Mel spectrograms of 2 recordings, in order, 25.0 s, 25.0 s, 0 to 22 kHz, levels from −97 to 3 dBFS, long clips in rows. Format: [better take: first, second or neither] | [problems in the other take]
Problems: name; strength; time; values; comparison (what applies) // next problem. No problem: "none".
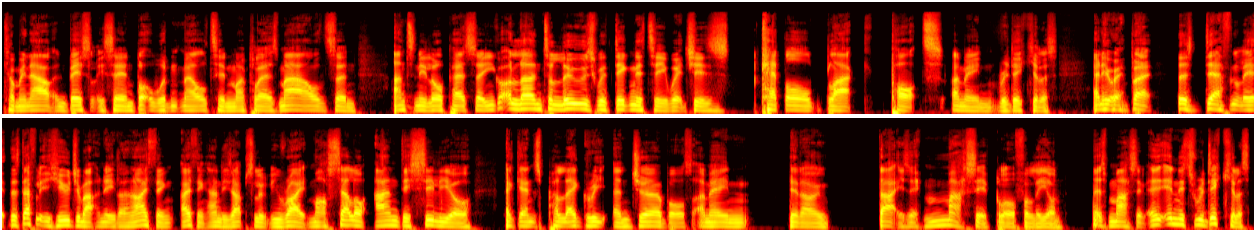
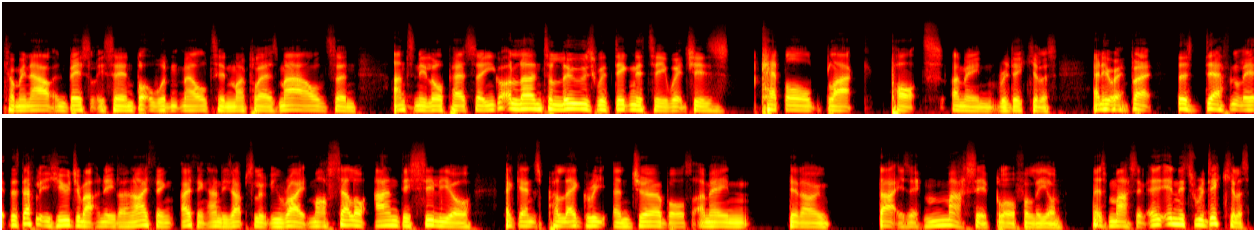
first | muffled; very; fading above 2.5 kHz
